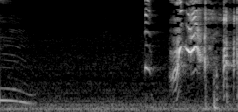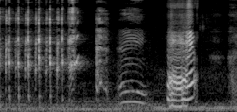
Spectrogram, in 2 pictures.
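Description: Babies laughing: a toddler's rapid belly laugh, a quick run of ha-ha sounds lasting about two seconds near the middle, then an infant's short laughing squeals near the end.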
